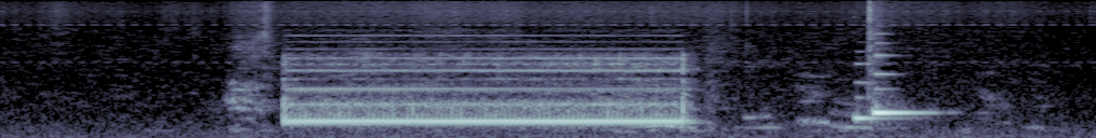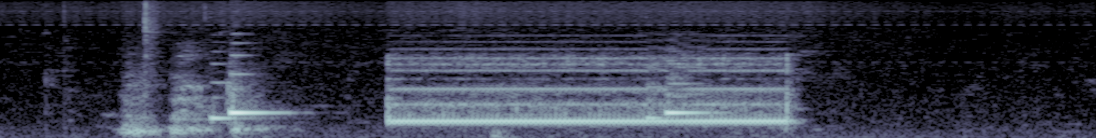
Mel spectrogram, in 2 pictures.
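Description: Telephone ringback tone heard over a phone's speaker: two rings of about two seconds each, six seconds apart in the North American ring cadence, as the dialled number rings without being answered. Between the two rings come a few short, louder sounds with brief high blips.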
